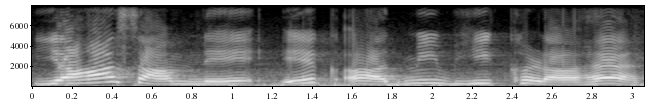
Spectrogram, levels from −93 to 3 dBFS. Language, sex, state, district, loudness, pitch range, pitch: Hindi, female, Punjab, Pathankot, -11 LUFS, 255-310 Hz, 290 Hz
